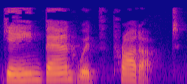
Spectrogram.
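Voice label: "gain band width product", English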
